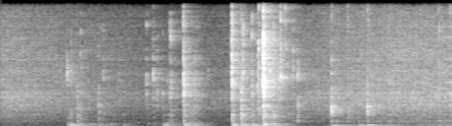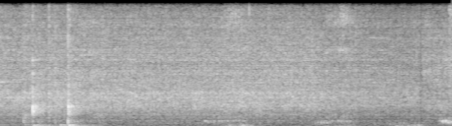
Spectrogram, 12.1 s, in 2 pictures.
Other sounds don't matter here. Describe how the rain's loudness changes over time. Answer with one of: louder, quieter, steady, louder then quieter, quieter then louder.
louder.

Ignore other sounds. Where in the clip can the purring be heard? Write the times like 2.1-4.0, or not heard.
5.5-12.0.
